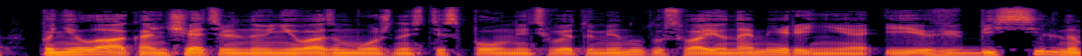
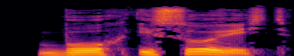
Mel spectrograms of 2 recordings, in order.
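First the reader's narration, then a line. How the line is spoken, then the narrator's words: Stern old woman. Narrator (Russian): строго проговорила старуха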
